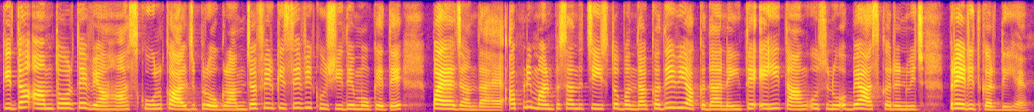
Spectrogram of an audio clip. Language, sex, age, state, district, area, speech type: Punjabi, female, 18-30, Punjab, Patiala, rural, spontaneous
